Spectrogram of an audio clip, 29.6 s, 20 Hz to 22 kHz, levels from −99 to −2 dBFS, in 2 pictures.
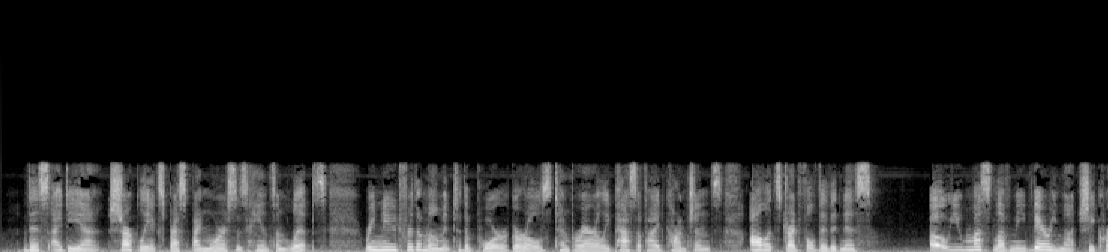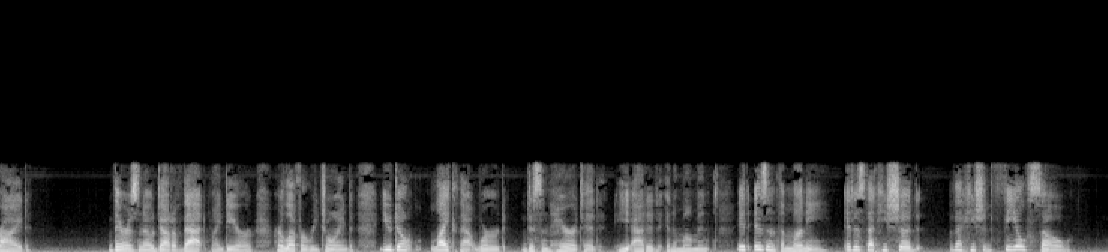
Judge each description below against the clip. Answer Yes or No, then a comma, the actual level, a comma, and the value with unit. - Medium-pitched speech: No, high, 200 Hz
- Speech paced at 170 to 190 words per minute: No, slow, 135 wpm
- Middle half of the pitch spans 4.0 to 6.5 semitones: Yes, average, 5.2 semitones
